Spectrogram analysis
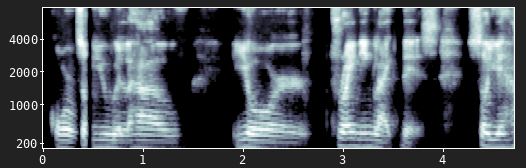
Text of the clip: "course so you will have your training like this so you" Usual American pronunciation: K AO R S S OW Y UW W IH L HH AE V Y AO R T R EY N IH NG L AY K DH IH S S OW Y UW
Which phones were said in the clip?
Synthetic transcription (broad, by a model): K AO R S S OW Y UW W IH L HH AE V Y AO R T R EY N IH NG L AY K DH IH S S OW Y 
